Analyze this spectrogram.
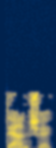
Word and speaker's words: Danzig: The German name, Danzig, is pronounced as Danch, listen.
